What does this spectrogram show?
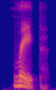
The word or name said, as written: rape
